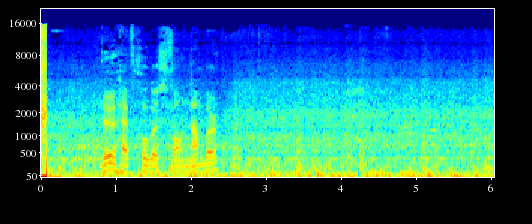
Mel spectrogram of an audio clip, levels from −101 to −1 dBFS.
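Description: A harsh, buzzing rasp opens the speech clip, running from 0.00 to 0.07 s, pushed hard to one side and cut off abruptly, then dropping into dead silence before the speech begins. This is file tags played as audio: a block of text tags at the head of the file was read as sample values, the text bytes producing the lopsided rasp and the zero padding that follows them giving the hard-edged silence.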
